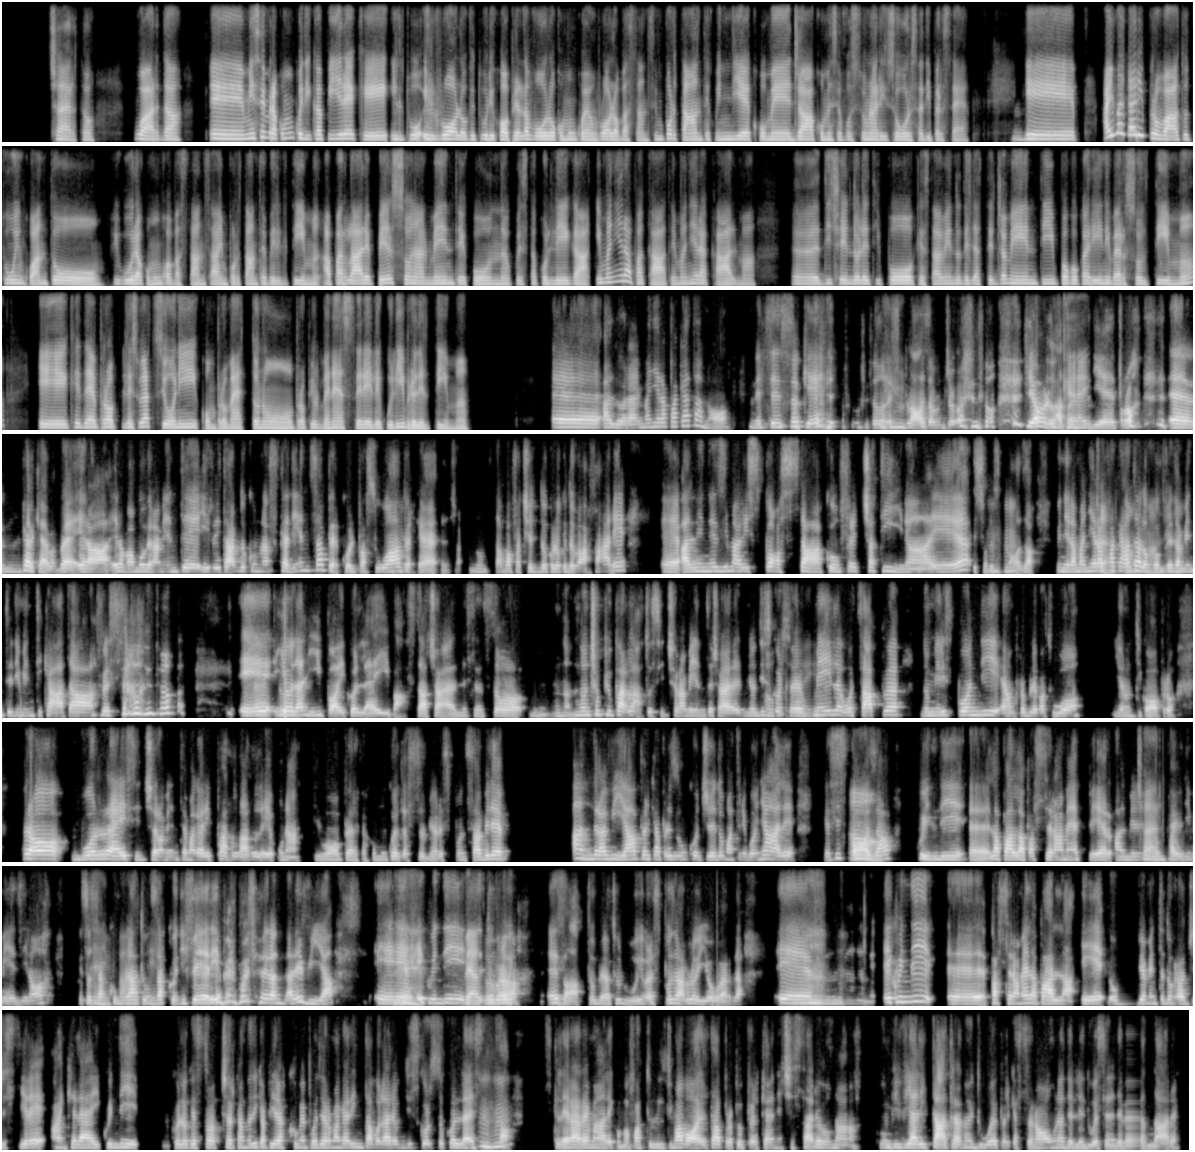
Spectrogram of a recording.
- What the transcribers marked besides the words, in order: other background noise; "proprio" said as "propio"; laughing while speaking: "che sono esplosa un giorno"; chuckle; laughing while speaking: "Okay"; chuckle; "cioè" said as "ceh"; tapping; laughing while speaking: "come al solito"; "cioè" said as "ceh"; laughing while speaking: "ferie per poter andare via"; giggle; chuckle; "proprio" said as "propio"
- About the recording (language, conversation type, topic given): Italian, advice, Come posso gestire un collega difficile che ostacola il mio lavoro?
